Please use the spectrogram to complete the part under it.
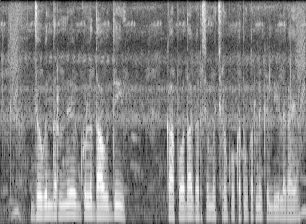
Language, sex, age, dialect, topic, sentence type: Hindi, male, 18-24, Kanauji Braj Bhasha, agriculture, statement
